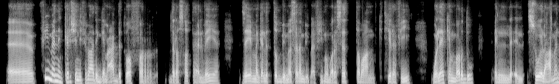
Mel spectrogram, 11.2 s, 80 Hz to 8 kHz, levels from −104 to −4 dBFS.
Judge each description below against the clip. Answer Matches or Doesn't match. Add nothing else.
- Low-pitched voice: Matches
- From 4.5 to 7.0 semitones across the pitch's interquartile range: Matches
